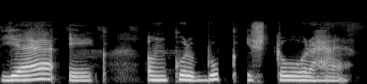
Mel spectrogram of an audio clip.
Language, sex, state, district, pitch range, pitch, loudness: Hindi, female, Uttar Pradesh, Saharanpur, 185-215 Hz, 200 Hz, -14 LUFS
